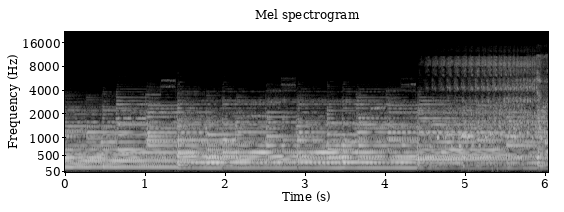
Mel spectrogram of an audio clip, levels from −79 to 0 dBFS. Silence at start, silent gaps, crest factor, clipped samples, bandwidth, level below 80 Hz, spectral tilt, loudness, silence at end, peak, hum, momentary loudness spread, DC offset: 0 s; none; 14 dB; under 0.1%; 13.5 kHz; -68 dBFS; -5.5 dB/octave; -21 LUFS; 0 s; -6 dBFS; none; 2 LU; under 0.1%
